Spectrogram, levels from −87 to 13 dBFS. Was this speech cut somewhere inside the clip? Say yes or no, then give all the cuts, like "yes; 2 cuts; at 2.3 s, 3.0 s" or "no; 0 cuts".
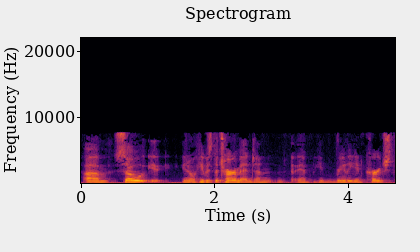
no; 0 cuts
